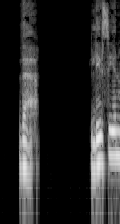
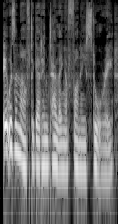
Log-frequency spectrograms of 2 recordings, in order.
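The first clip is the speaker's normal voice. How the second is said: usual speaking voice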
